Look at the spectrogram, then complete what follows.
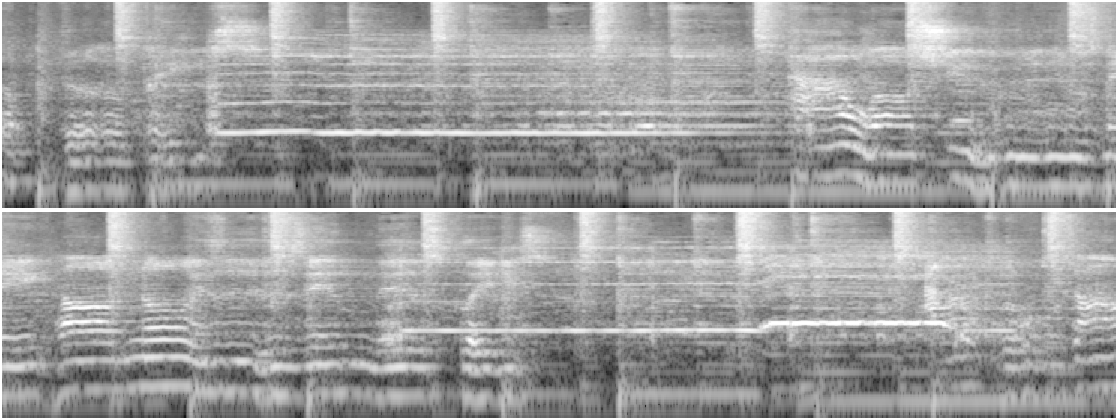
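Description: Live rock band playing an instrumental passage: an electric guitar lead with long held and bent notes over a steady drum-kit beat and strummed acoustic guitar.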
